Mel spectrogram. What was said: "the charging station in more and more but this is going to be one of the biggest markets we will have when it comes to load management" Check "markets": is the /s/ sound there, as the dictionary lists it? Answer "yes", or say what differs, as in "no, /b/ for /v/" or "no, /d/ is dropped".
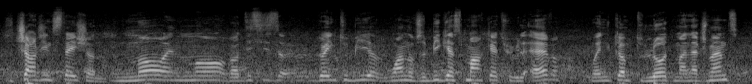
no, /s/ is dropped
